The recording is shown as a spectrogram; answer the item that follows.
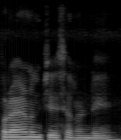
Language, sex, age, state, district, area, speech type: Telugu, male, 18-30, Andhra Pradesh, Bapatla, urban, spontaneous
